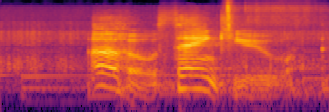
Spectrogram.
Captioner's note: clipping flowers fx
